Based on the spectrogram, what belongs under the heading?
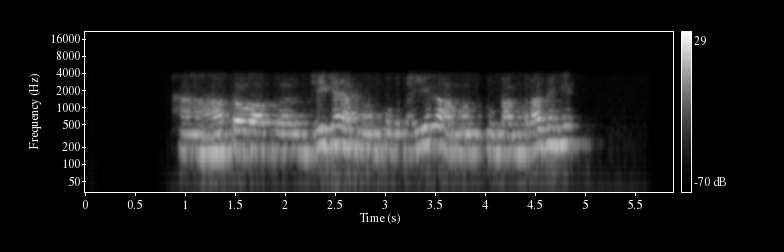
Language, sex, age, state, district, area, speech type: Hindi, male, 30-45, Uttar Pradesh, Sitapur, rural, conversation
